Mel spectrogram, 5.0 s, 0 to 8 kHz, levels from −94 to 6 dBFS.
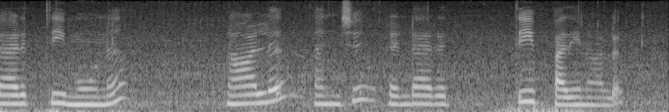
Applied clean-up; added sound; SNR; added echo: none; Motorcycle; 19 dB; none.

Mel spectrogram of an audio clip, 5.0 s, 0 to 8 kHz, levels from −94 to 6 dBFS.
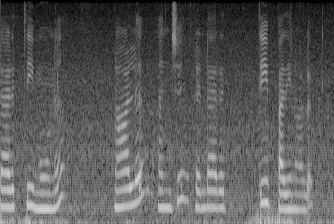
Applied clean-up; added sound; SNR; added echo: none; none; none; none.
